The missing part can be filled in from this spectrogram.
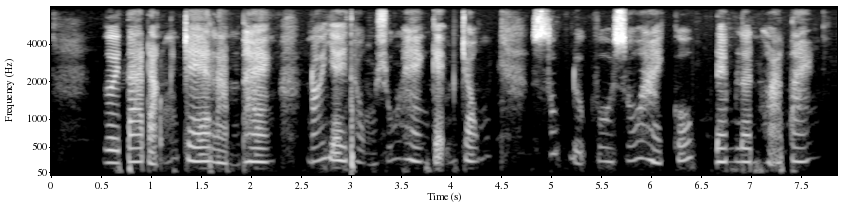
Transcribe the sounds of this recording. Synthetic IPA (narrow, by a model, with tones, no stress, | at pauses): ŋɨ˨˩əjt̪aː˧ɗa̰˧˩ŋt͡ɕɛ˧laː˨˩mt̪ʰaː˧ŋnɔ˨˦jzə˧jt̪ʰə˨˩wŋ͡msu˨˦haː˧ŋkɛ̰˧˩mt͡ɕə˨˦wŋ͡msu˦˥k͡p̚ɗɨ˨˩ək̚vo˧so˨˦ɦaː˧jko˦˥t̚ɗɛ˧mle˧nhwaː˧˩t̪aː˨˦ŋ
